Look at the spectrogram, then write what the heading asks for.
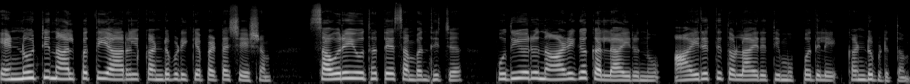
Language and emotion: Malayalam, neutral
